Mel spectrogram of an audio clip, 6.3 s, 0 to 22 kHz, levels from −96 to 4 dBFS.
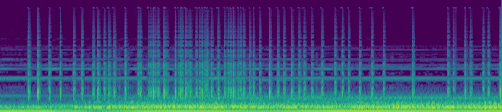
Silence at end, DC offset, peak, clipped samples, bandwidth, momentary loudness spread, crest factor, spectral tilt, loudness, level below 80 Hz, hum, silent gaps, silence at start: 0 s; under 0.1%; -2 dBFS; under 0.1%; 4.3 kHz; 6 LU; 12 dB; -10 dB/octave; -17 LUFS; -16 dBFS; none; none; 0 s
